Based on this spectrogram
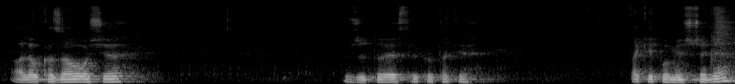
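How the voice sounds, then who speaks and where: A man with a dark, mellow tone talks at a fairly slow pace in a monotone, flat intonation, with audible room echo. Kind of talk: casual vlog narration. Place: tunnel cave. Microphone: phone near.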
